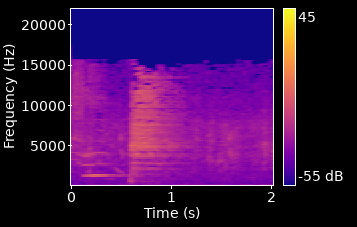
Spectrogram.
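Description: A small cartoon creature's brief, squeaky vocal sound near the start, followed by a faint, quiet stretch.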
